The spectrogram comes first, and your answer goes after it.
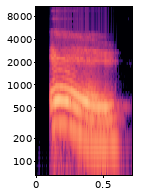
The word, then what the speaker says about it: heir: C, an heir. बच्चों यहाँ पे हो क्या रहा है? We have used an before these words too because H is silent.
